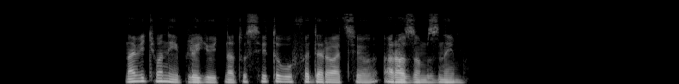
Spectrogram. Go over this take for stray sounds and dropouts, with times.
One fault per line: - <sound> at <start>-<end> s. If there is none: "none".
none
